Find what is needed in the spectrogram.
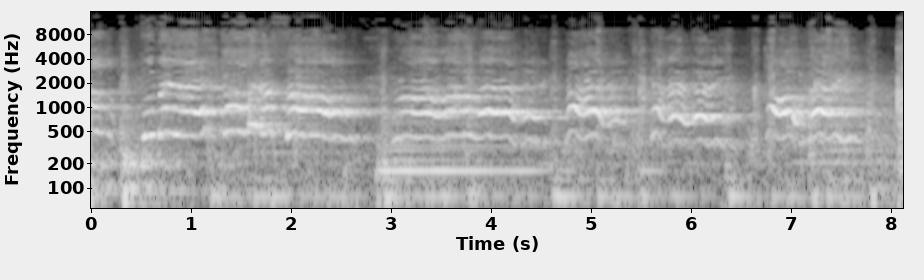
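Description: A woman singing flamenco por bulerías, long ornamented lines that waver in pitch, over flamenco guitar and hand-clapping (palmas).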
